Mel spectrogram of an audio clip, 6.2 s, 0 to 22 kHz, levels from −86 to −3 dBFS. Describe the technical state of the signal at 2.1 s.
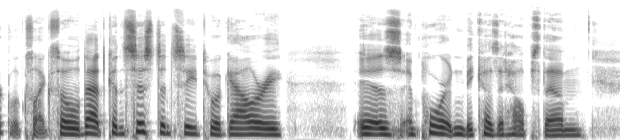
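At 2.1 s the speech carries channels drifting apart, present across the whole clip: the two sides run on clocks differing by roughly 100 ppm, so their offset slowly grows toward about half a millisecond. Summed to mono, sweeping comb notches produce a slow flanging.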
